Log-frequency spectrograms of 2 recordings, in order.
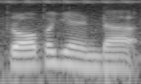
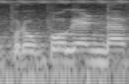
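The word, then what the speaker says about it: propaganda: करी anti India लिखो प्रोपो गेंडा फैलाओ प्रोपो गेंडा फैलाओ प्रोपो गंडा नहीं एलविश प्रोपेगेंडा होता है है नहीं हां इंग्लिश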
